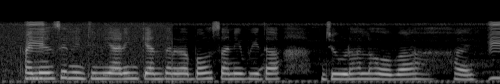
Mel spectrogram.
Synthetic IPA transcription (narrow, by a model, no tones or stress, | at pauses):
pʰaɪnẽːnsəlɪ̃nd͡ʒɪnijəɾɪ̃ŋɡkeə̃nd̪əɾkabəɦʊt̪sanibid̪ʱa | d͡ʒuːɽəlɦobahɛ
